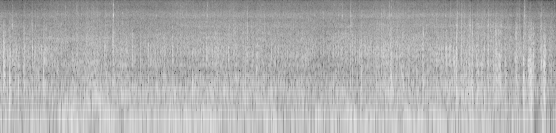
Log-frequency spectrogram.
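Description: Mountain bike tyres rolling fast over loose dirt and gravel, a continuous crunching hiss dotted with many small clicks and rattles from stones and the bike. A heavy low rumble from wind on the camera microphone runs underneath.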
